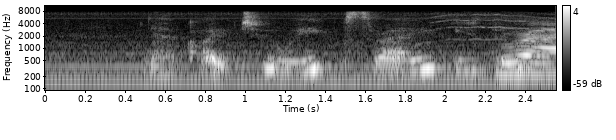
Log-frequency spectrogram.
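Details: Little kittens recorded on 13 May 2017 give short, high mewing cries with stacked harmonics, strongest near the end, over a steady low hum and people talking indoors.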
